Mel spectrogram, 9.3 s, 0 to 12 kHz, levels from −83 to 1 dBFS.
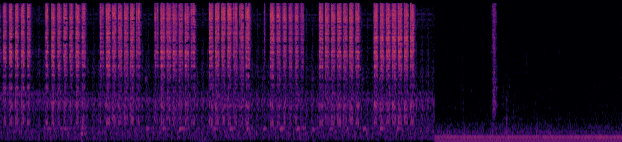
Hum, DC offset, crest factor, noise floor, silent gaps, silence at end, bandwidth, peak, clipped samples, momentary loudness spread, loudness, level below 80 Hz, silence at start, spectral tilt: none; under 0.1%; 20 dB; -55 dBFS; none; 0 s; 11.5 kHz; -14 dBFS; under 0.1%; 6 LU; -29 LUFS; -66 dBFS; 0 s; 1.5 dB/octave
